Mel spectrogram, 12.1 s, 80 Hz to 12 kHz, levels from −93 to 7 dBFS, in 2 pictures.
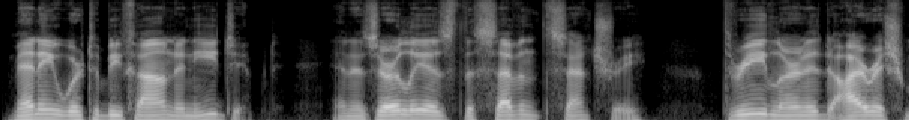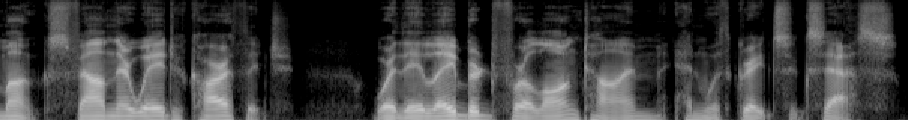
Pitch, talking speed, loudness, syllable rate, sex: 105 Hz, 170 wpm, -21 LUFS, 4.6 syllables/s, male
